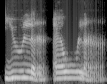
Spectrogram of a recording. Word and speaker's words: Euler: E ini bacanya Euler.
